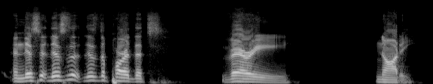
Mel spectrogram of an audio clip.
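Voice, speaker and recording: This man has a bright, sharp tone and speaks with an American accent. His recording is dry and close, with no echo. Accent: sounds American, picked up from TV. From Israel. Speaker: political commentator. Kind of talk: livestream commentary reading chat. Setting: livestream. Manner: halting, many fillers and repeats.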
